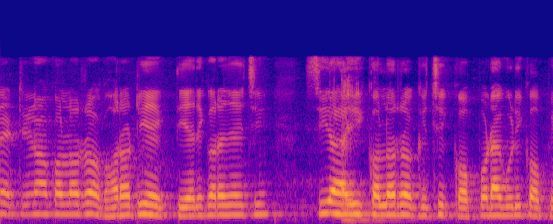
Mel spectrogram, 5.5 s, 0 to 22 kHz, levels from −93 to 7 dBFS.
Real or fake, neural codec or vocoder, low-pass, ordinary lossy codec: real; none; none; none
